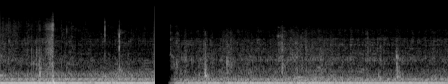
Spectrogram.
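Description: Steady low drone of a sportfishing boat's engine, with scattered sharp clicks and knocks over the first second and a half. The sound cuts out completely for a moment about a second and a half in, then the drone carries on.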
